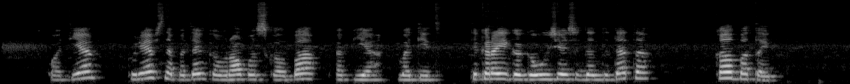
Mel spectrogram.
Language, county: Lithuanian, Kaunas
